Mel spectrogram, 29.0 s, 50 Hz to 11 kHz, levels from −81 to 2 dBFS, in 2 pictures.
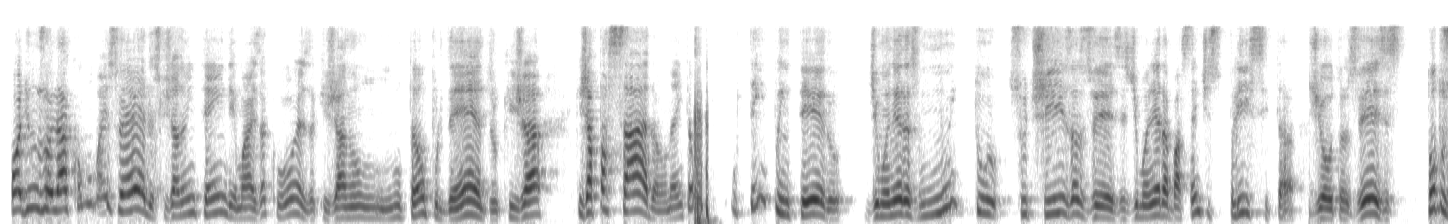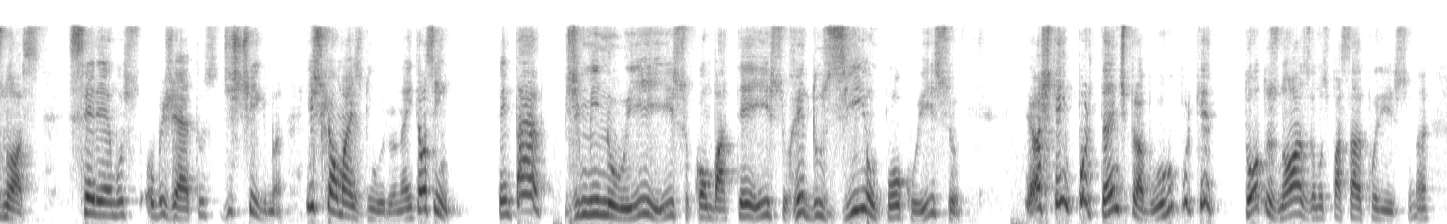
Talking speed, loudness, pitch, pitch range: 170 wpm, -27 LUFS, 215 Hz, 180-280 Hz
